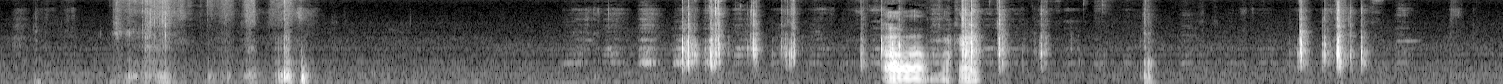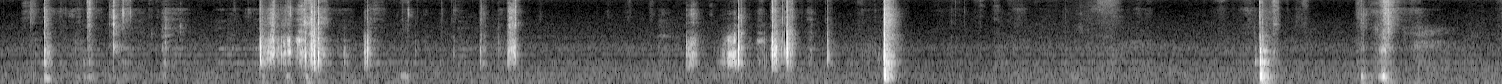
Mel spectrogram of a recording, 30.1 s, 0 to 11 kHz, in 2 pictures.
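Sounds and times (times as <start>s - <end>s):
plastic parts clicking and snapping: 6.8s - 8.0s, 8.6s - 10.6s.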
